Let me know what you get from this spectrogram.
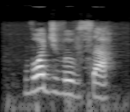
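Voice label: "водзвывса", Komi, female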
